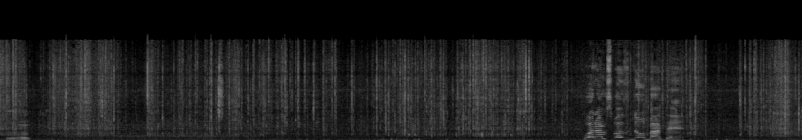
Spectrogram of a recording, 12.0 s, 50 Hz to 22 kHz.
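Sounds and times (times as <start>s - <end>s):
person chewing: 0.0s - 4.9s
food wrapper rustling: 0.0s - 8.7s, 9.7s - 12.0s
low hum in car cabin: 0.0s - 12.0s.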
